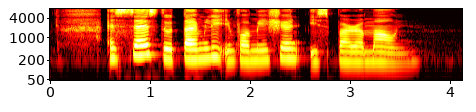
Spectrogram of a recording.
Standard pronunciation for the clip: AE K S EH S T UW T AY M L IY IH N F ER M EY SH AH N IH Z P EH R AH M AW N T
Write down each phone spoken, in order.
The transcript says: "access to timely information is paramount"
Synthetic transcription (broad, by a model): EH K S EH S T UW T AY M L IY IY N F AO M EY SH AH N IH S P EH R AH M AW N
